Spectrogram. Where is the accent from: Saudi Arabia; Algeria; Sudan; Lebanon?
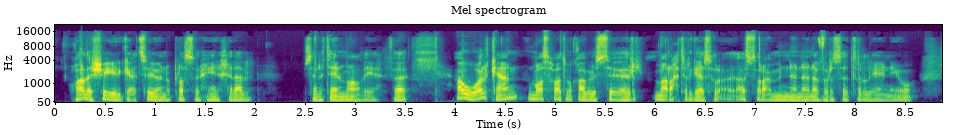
Saudi Arabia; عندنا في السعوديه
